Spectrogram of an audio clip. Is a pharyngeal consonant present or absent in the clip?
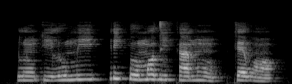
absent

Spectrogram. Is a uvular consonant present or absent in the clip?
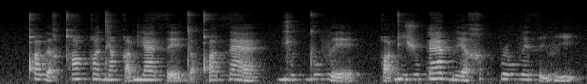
present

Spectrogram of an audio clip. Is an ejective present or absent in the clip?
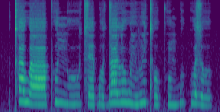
absent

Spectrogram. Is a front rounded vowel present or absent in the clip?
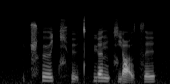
present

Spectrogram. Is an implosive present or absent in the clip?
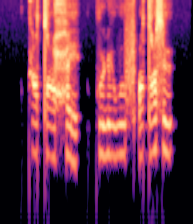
absent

